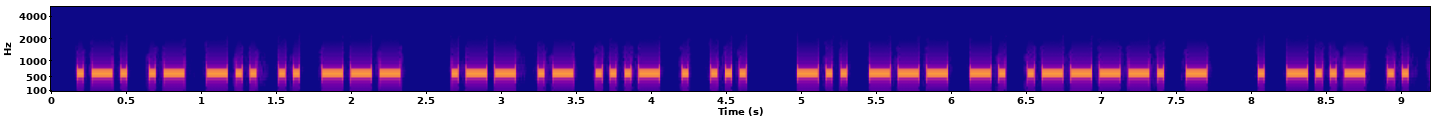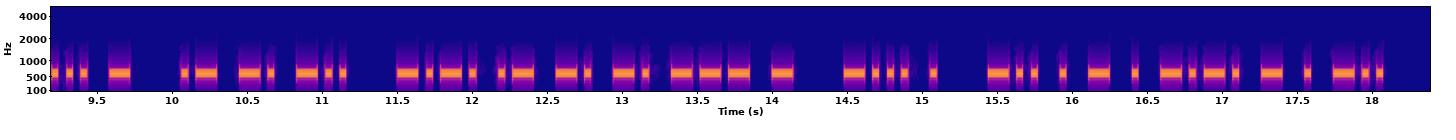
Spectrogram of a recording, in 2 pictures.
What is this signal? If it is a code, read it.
Morse code, heard as a keyed tone, about 25 wpm, 600 Hz. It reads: RADIO WAVES DON'T EXIST AND CANNOT BE DETECTED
